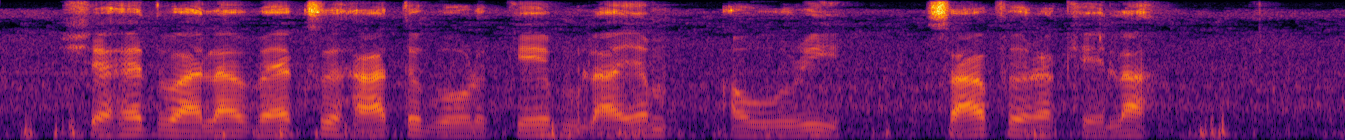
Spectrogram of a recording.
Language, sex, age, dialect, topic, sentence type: Bhojpuri, male, 31-35, Northern, agriculture, statement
